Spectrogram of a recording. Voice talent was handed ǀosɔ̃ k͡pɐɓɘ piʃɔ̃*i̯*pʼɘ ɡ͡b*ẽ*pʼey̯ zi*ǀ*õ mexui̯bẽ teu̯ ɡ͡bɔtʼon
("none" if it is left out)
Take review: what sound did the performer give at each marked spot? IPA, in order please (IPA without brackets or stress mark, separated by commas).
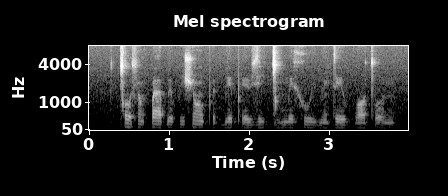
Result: u̯, e, ɡ͡ǀ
